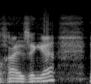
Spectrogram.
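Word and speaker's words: Huizenga: Congressman Bill Heisinger, I said it incorrectly, 2nd District Congressman Bill Heisinger. Now I got it right.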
